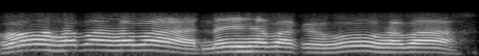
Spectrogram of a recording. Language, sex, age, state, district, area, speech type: Odia, male, 30-45, Odisha, Kalahandi, rural, conversation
